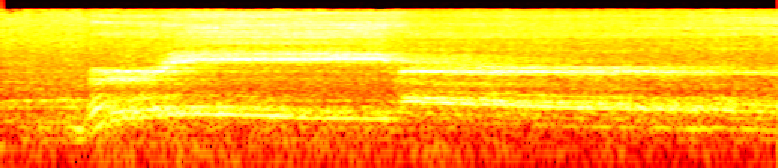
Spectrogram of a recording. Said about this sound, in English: I'll let you play with the reverb! Listen to all this reverb!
